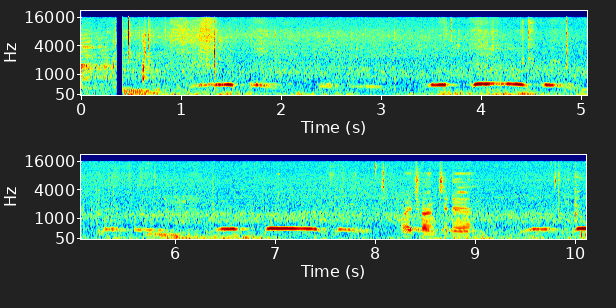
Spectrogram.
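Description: A pigeon cooing in repeated phrases of soft, low notes, each phrase with one longer drawn-out note, over a low background rumble.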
